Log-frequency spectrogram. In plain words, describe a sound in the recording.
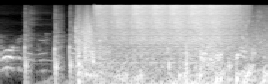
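Water splashes and hisses loudly over lava.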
